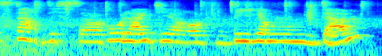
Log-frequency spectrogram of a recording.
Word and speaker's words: Bia an Domhain: How did it start, this whole idea of Beyond Dam? Is it like that you're pronouncing? Beyond Down, which Beyond is Beyond Down. Beyond Down. Down. Yeah, Beyond Down, Okay. which is food of the world in Irish.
